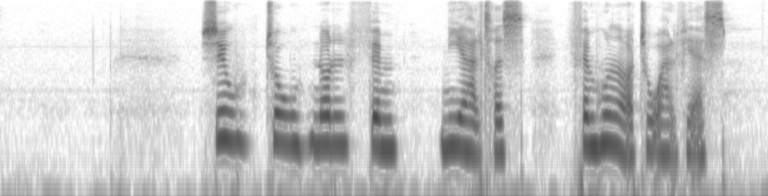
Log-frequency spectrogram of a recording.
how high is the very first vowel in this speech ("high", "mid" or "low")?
high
